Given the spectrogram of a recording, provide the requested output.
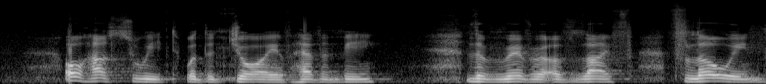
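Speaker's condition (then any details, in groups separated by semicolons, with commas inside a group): ALS; at least a couple of months since diagnosis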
